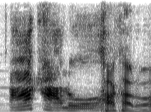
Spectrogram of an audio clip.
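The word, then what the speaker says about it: 卡卡罗: What's the Chinese pronunciation of his name? Kaka what? Kakaro. Okay, so that's why people call him Kakarot in like in Dragon Ball Z, like Goku's real name.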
